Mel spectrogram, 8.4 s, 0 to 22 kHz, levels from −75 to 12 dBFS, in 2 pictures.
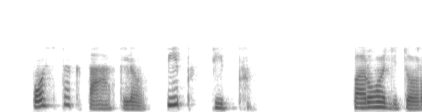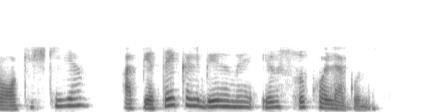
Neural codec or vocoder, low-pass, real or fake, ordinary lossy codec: none; 7.2 kHz; real; AAC, 16 kbps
